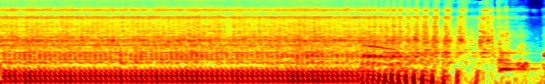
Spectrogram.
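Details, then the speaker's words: Gravely single-cylinder engine, first run after gas tank install and long idle, choke off: steady thumping about four beats a second turns ragged and uneven near the end; owner suspects throttle rod not tightened properly; some smoke, possibly from sitting or an oil leak. "I don't know what's going on with that maybe I didn't tighten up the throttle straight enough"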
